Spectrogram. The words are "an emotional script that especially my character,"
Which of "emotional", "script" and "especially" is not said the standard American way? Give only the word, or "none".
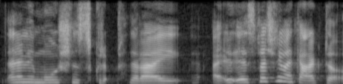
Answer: emotional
